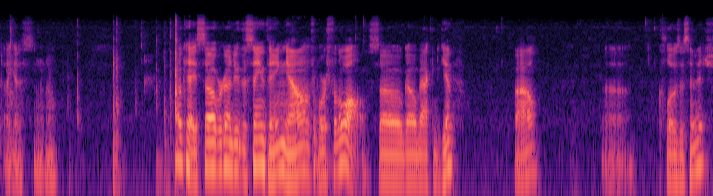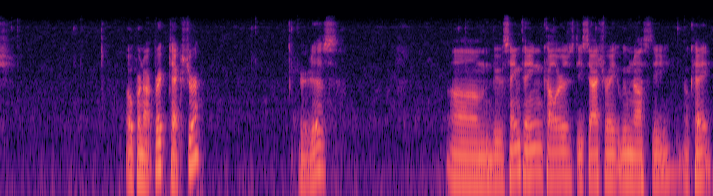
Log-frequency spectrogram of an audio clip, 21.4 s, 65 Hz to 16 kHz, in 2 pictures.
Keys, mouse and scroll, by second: 1.8 Escape, 1.8 middle click, 1.8 scroll down 9, 2.6 ctrl+s, 5.4 right click.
